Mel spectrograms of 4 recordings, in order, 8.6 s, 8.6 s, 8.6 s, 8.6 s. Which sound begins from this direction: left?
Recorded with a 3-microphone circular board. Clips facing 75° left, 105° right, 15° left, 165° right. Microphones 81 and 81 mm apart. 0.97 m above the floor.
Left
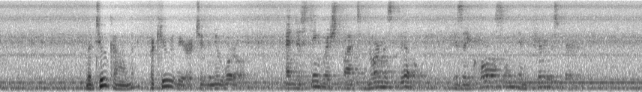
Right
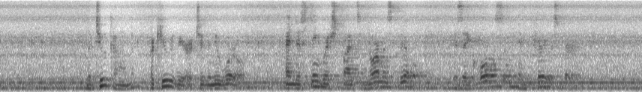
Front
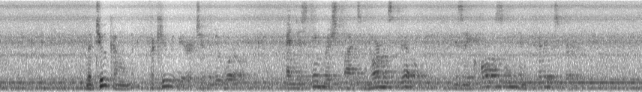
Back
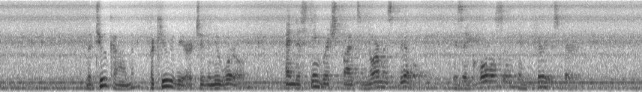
A man speaking, at 1.1 s.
